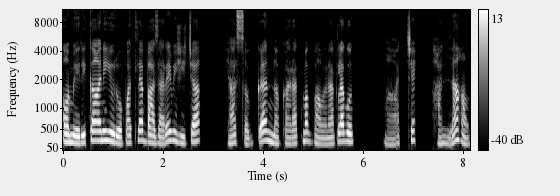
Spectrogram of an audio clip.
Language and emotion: Goan Konkani, fearful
